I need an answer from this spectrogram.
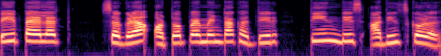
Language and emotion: Goan Konkani, neutral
